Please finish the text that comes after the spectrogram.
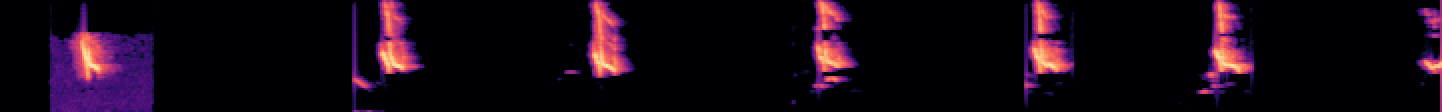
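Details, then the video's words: Verdin giving sharp, high chip notes, one roughly every one and a half seconds, each a brief downward-slurred burst, against a completely silent background. "Verdin Song! Verdin Call! Verdin Singing! Voice! - Baloncito Verdín Canto"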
